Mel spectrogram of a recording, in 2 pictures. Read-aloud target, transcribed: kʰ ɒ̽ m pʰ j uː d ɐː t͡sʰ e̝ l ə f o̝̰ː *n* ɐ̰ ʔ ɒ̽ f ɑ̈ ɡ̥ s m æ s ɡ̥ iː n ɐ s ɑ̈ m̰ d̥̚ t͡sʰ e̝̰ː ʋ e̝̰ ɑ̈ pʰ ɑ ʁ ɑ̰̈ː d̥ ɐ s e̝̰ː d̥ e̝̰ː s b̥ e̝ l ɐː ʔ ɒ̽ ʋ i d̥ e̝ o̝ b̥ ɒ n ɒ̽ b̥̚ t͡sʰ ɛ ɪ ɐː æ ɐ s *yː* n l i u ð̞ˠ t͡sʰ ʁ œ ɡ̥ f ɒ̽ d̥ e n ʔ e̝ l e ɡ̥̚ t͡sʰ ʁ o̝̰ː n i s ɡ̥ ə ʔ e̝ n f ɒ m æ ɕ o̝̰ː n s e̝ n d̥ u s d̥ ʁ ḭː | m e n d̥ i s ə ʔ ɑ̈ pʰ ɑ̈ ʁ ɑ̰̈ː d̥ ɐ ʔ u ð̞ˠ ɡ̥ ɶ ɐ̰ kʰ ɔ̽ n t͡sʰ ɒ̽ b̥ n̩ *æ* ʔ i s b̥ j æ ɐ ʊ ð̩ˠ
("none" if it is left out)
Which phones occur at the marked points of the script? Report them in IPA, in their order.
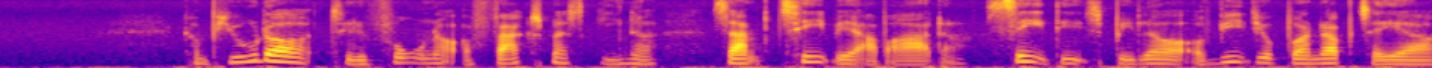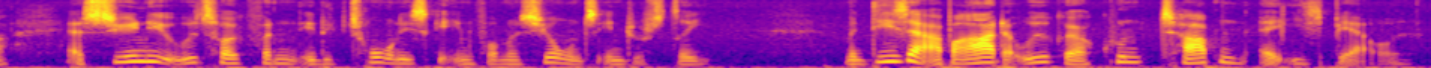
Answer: n, yː, æ

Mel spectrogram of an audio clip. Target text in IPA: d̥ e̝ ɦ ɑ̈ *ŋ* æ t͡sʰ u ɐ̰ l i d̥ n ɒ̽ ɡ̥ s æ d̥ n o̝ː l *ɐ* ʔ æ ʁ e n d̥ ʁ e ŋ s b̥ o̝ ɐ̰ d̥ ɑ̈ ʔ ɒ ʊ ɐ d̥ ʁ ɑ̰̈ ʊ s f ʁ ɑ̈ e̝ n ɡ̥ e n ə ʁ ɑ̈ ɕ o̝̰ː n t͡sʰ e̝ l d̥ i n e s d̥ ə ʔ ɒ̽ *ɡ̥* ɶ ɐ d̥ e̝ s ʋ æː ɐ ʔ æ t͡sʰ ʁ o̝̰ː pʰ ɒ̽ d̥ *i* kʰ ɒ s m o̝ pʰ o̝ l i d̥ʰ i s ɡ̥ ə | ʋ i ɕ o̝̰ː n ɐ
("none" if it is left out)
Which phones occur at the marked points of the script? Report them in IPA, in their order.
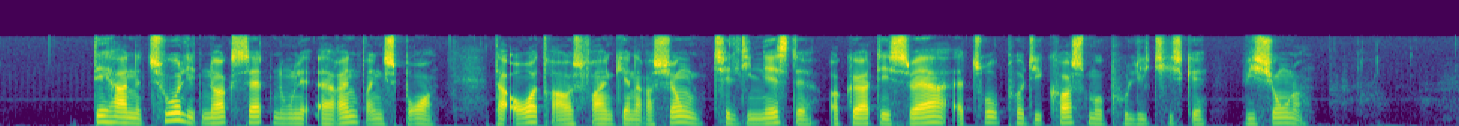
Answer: n, ə, ɡ̥, i

